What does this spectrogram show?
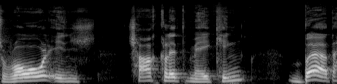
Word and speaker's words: Chocolat: article is from hotel Chocolat I think it's chocolate but in France they pronounce it chocola so Hotel Chocolat so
